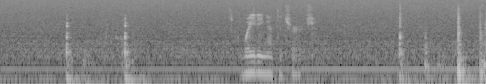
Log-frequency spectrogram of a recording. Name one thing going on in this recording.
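A shellac record knocks and clatters against a phonograph turntable.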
